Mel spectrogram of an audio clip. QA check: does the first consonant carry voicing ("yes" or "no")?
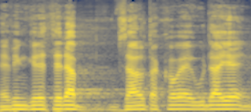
yes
